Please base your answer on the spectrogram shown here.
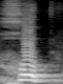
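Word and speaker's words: hope: देखिए रूल्स में क्या बताया गया था कि जब लास्ट में ई रहे और ई से पहले वोवेल ओ आता है तो ओ का ओ उच्चारण होगा और ई का उच्चारण नहीं होगा।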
